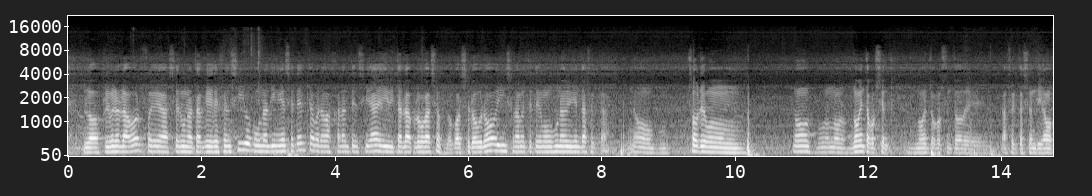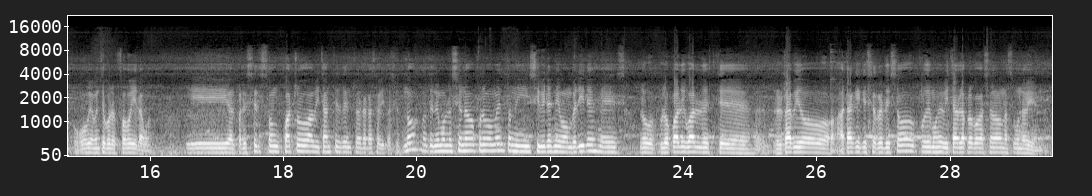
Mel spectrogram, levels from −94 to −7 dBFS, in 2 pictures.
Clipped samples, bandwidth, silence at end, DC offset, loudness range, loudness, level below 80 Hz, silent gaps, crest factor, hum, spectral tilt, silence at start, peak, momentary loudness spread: under 0.1%; 8.4 kHz; 0 s; under 0.1%; 5 LU; -15 LUFS; -42 dBFS; none; 14 dB; none; -9 dB/octave; 0 s; 0 dBFS; 9 LU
